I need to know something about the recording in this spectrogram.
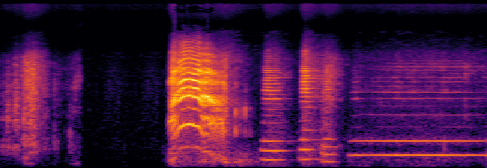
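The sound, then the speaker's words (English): A frightened kitten in a film scene hisses sharply, then lets out a loud, strained yowl followed by several shorter cries and a drawn-out, wavering growl, with no one talking. “Like this cat, because, you know, Irina, the cat, takes one, locks eyes with this kitten, and this kitten's not having it.”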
